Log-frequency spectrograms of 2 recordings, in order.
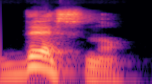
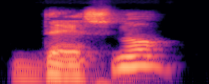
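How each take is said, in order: First: Ντέσνο with a d start, desno; teacher demo of ντέσνο; example word. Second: Ντέσνο again, slowly, as desno; teacher repeats ντέσνο. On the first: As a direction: say ντέσνο clearly. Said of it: "Παράδειγμα". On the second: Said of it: "Ντέσνο σημαίνει δεξιά". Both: Shown as a demonstration.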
